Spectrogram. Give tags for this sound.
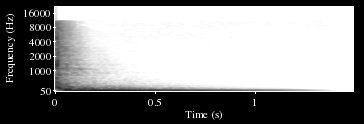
kick-drum
effected
bassdrum
designed
kick
bottle
oneshot
one-shot
processed
kickdrum

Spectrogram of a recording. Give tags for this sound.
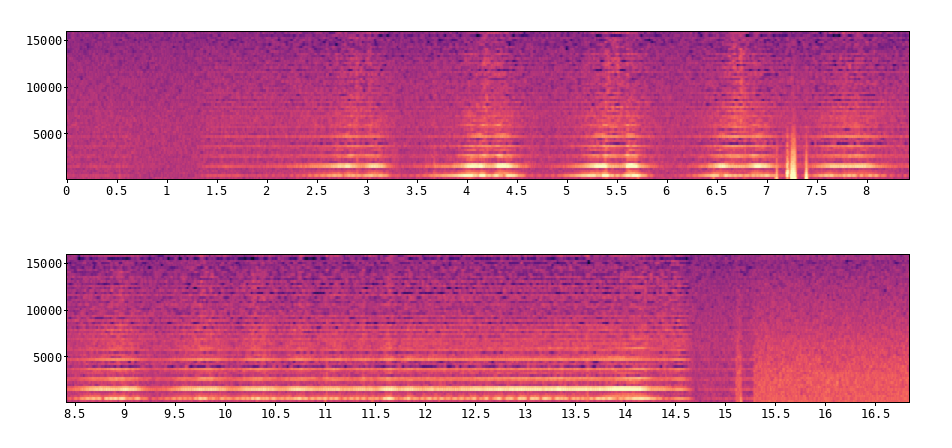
electromagnetic
pickup
laptop

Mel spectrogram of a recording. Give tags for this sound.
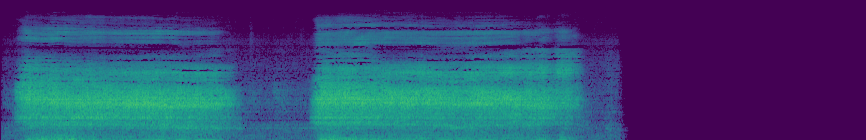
horror
ethereal
monster
evil
pocket
ghost
gasps
growl
bizarre

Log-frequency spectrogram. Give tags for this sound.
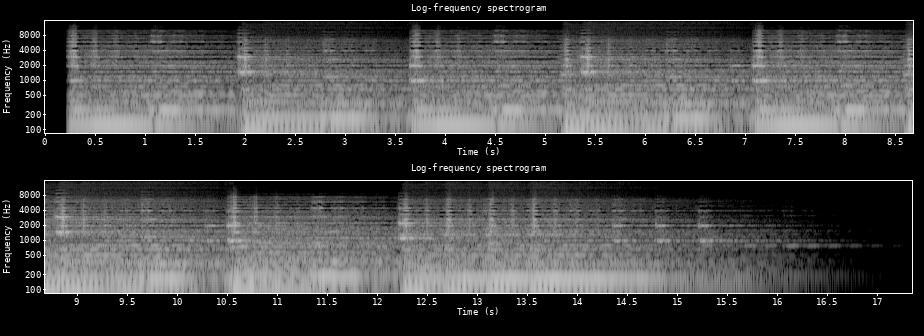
pad
background
hip
starship
spaceship
drone
ambient
futuristic
hop
future
noise
atmosphere

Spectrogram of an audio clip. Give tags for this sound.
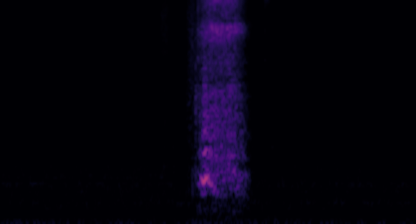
back
chair
scrape
stool

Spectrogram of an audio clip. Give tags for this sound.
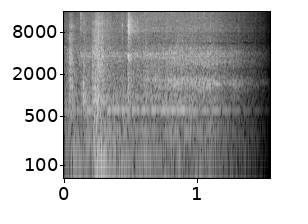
factory
mechanical
roll

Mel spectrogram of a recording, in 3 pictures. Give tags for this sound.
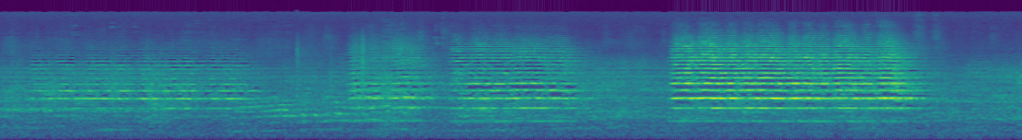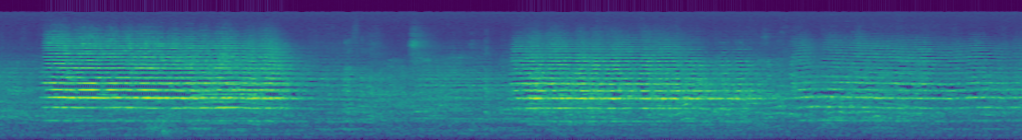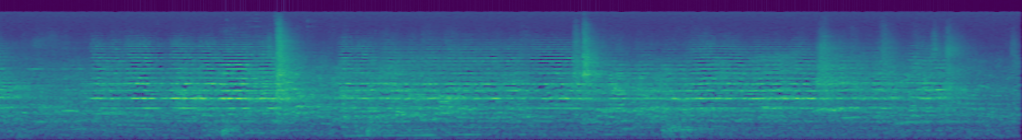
cheers
competition
fans
field-recording
football
game
goal
match
shouting
soccer
spanish
sport
voice
world-cup

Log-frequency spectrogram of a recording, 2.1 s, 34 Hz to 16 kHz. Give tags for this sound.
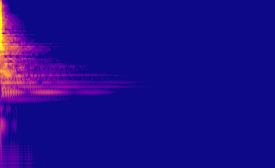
velocity
drum
multisample
tom
1-shot

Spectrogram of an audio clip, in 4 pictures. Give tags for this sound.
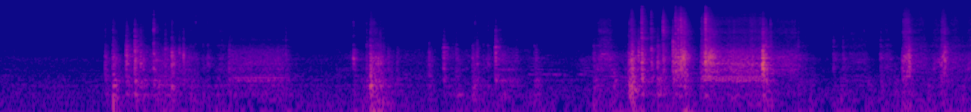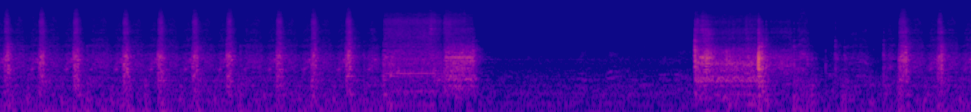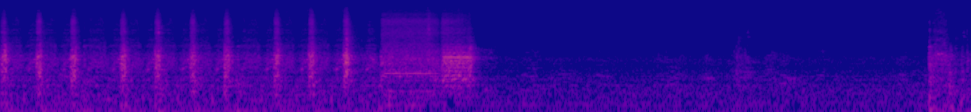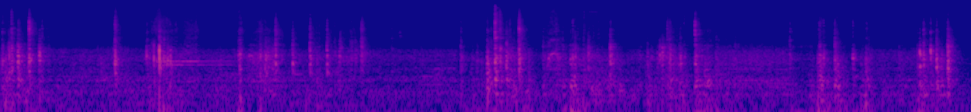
Printer
background
print
business
office

